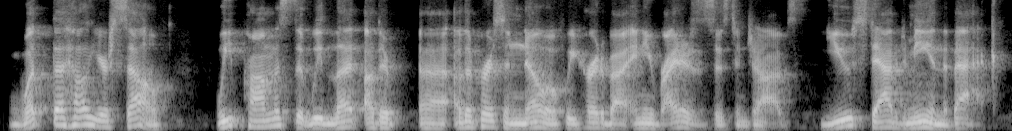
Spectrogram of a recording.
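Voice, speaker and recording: An actor at a comedy table read playing an aggrieved, smugly ambitious office rival, earnest and combative. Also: male voice, on the low side, animated, a little fast, fairly bright tone.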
